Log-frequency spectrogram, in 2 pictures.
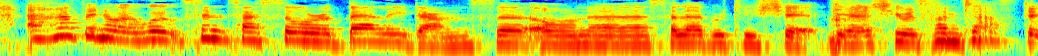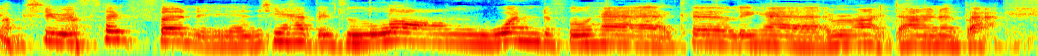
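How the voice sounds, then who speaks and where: A woman with a northern English accent speaks at a moderate pace and medium pitch, with ordinary pitch variation and noticeable background noise. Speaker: cruise ship pianist and entertainer. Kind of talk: casual interview. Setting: audio interview.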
